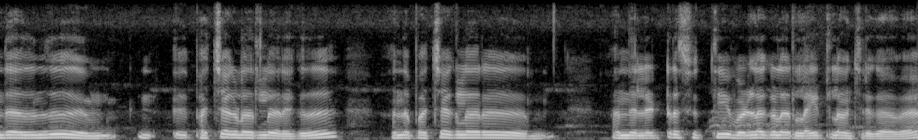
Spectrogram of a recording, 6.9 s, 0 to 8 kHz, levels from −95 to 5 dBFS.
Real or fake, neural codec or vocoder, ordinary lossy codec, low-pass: real; none; none; none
